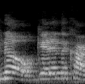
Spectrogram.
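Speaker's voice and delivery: ordinary delivery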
